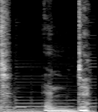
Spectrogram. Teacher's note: Apico-alveolar stops like t and d are produced when the tip of the tongue interrupts the airflow when touching the ridge behind the top front teeth. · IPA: /t/ and /d/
